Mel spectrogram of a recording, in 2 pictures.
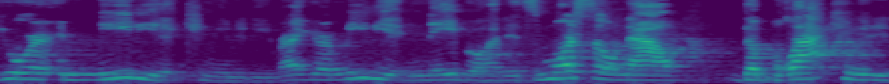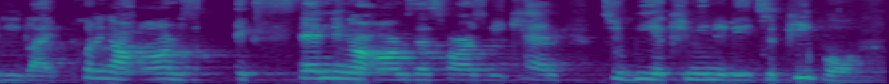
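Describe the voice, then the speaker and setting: A woman hosting a casual interview, chatty with quick asides, her voice carrying a big hall echo. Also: medium pitch, sharp tone. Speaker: interview host. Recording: roomy voice with long hall reverb.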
